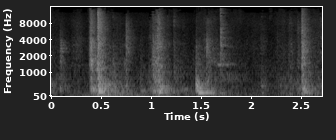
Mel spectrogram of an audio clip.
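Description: A window being opened in a warm house: a few rough sliding and scraping bursts in an uneven rhythm, fairly loud, with no talk.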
